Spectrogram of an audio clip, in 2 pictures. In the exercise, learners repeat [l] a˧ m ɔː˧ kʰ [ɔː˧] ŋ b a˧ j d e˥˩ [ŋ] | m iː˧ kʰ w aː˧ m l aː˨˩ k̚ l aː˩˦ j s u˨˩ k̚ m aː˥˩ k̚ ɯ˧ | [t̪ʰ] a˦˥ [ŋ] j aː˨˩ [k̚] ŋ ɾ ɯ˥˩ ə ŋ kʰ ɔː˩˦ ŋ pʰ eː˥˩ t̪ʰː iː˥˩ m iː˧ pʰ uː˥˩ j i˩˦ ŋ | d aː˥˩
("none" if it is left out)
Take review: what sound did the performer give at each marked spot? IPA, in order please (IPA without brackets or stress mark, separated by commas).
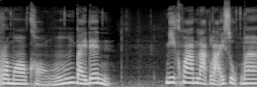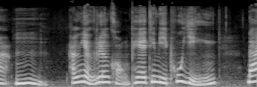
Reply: ɾ, ɔː˩˦, n, t̪ʰ, ŋ, none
